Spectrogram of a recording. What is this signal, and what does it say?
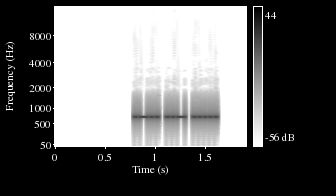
Morse code, heard as a keyed tone, about 44 wpm, 700 Hz. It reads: LU5
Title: Callsign Prefixes for Top 100 DXCC - 45wpm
